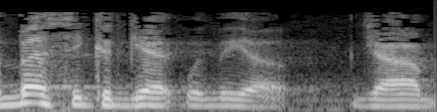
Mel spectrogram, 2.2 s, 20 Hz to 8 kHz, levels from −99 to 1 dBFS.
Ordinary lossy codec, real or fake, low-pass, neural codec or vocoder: MP3, 24 kbps; real; 7.2 kHz; none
